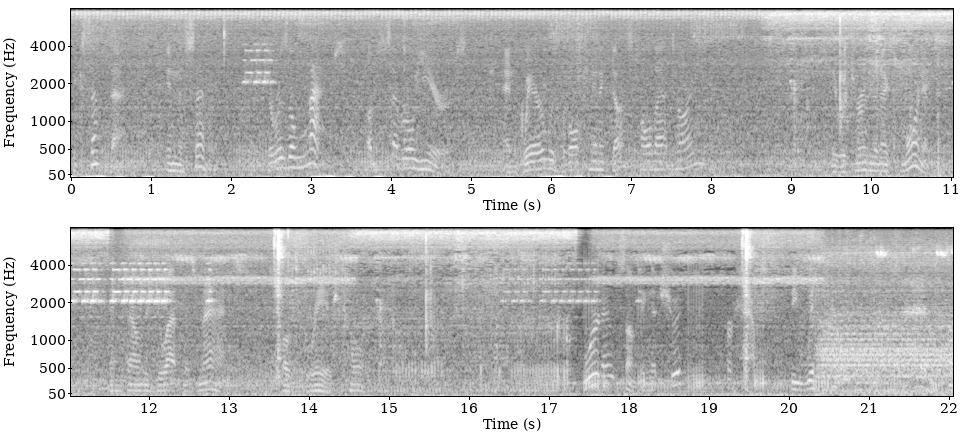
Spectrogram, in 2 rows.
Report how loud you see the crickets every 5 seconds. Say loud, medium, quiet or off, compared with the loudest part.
medium, medium, loud, loud, loud.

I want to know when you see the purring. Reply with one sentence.
The purring can be heard from 0.0 to 22.0 s.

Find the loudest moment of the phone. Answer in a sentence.
The loudest moment of the phone is at 12 seconds.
